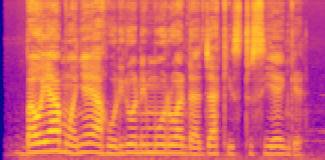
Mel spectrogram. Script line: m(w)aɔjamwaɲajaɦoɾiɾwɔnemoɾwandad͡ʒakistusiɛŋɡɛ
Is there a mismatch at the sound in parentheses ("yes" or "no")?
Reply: yes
